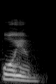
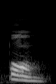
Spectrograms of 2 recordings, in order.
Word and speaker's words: poem: देखो बेटा, मुझे पता है हम सब POEM को क्या प्रोनाउंस करते हैं, पोएम, बट वो रॉन्ग है. This is the wrong pronunciation. The correct pronunciation is पोम.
